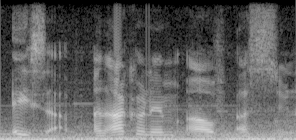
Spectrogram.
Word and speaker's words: ASAP: to answer a question asap pronounced asap an acronym of as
